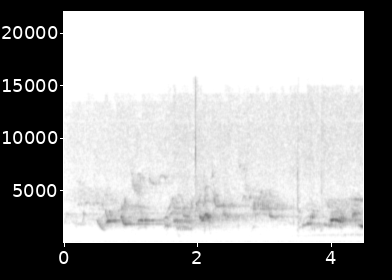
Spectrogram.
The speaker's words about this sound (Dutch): luister naar de fluitende vogels en krakende krekels in plaats van je favoriete podcast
